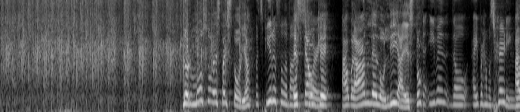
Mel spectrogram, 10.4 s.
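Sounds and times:
applause: 0.0s - 5.0s
speech: 3.6s - 10.4s.

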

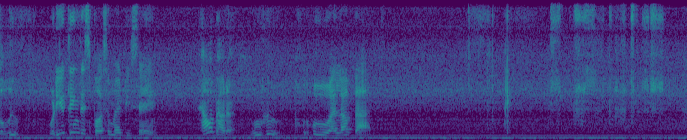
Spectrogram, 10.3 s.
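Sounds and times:
speech: 0.0s - 5.7s
low steady hum: 0.0s - 10.2s
pen scratching on paper while drawing a guitar: 8.2s - 10.0s.

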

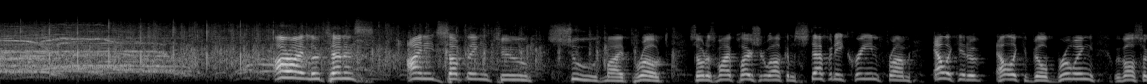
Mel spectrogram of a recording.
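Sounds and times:
banquet audience applause for the Buffalo Launch Club: 0.0s - 6.8s
speech: 2.8s - 11.4s.

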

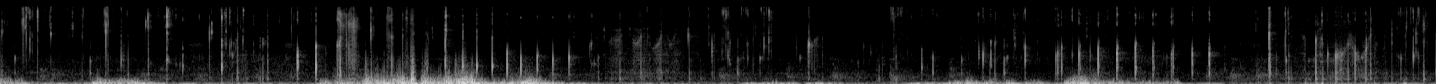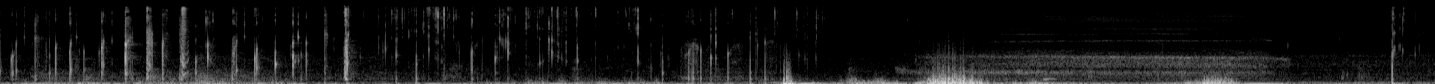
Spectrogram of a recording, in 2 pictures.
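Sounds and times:
wet mouth clicks and smacks: 0.0s - 28.7s
breathy tonal sound: 23.4s - 28.2s.

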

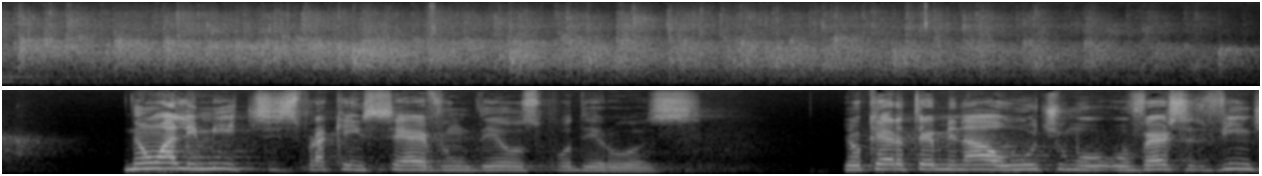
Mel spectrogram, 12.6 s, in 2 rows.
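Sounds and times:
audience applause: 0.0s - 6.5s
speech: 6.9s - 9.8s, 10.5s - 12.5s.

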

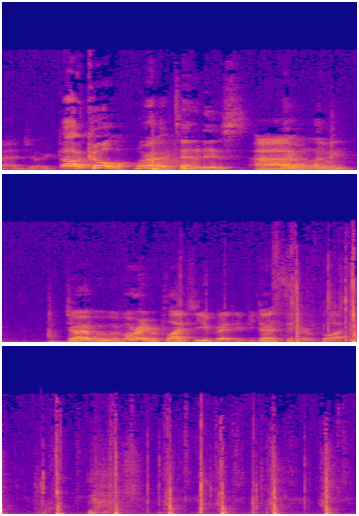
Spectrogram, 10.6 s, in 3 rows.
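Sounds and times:
speech: 0.1s - 7.2s, 8.0s - 8.3s
business cards being handled, tapping and flicking: 6.3s - 10.6s.

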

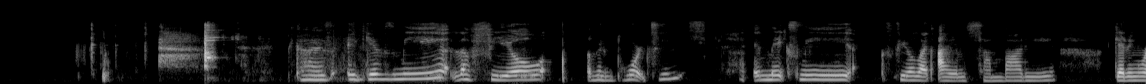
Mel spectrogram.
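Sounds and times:
speech: 1.0s - 1.2s, 3.0s - 11.4s
metal straw clinking against a can: 2.0s - 2.4s.

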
